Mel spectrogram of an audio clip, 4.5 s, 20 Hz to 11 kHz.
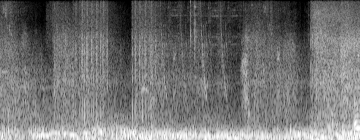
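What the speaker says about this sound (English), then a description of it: "somebody zapped me with a laser rifle" Laser rifle fire in Halo 2 comes as repeated bursts of crackling, zapping energy shots, close and fairly loud over a low rumbling game background, with no talking.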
